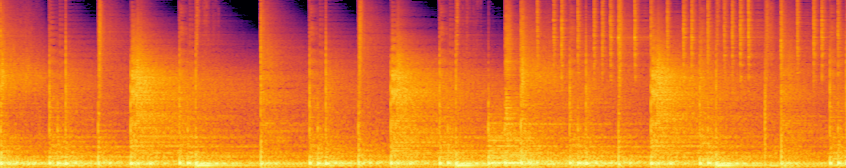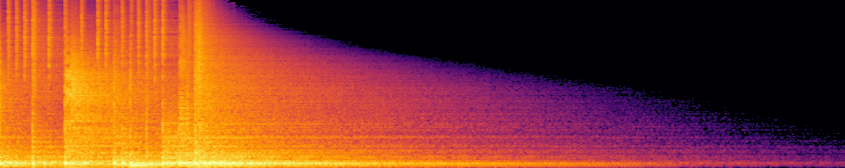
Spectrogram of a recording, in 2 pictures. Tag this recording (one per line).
drums
kong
